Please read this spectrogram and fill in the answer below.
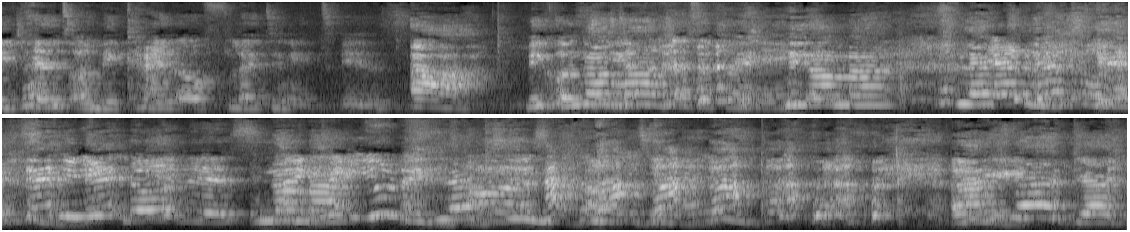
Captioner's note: laughter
